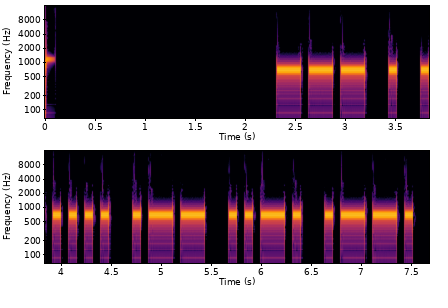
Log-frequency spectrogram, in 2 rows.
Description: Morse code, heard as a keyed tone, about 16 wpm, 700 Hz. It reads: OE5WFP
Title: DXCC-100 Call Signs - 6 Characters - Repeated 2x - 15wpm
